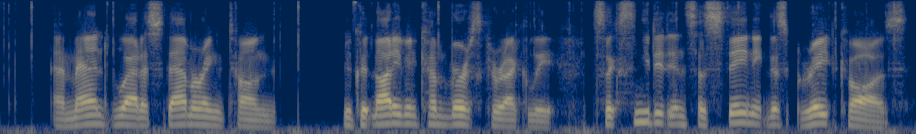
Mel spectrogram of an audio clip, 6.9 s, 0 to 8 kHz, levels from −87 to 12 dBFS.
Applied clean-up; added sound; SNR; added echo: neural diffusion model UNIVERSE++.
